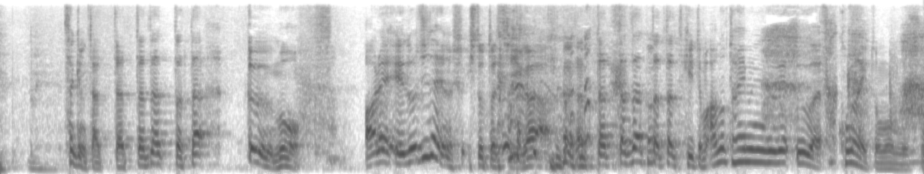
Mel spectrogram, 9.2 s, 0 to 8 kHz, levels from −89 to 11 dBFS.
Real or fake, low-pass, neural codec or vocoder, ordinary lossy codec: real; 7.2 kHz; none; none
